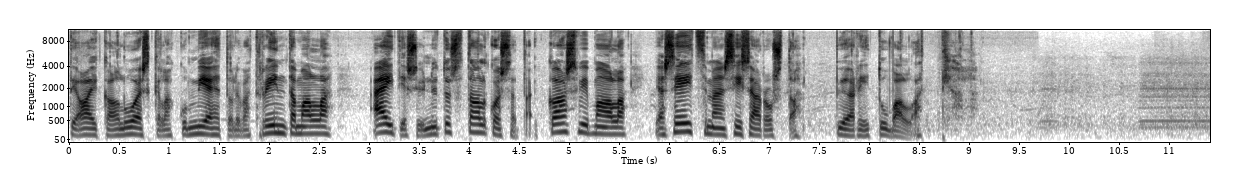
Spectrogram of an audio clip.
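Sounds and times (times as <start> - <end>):
speech: 0.0 - 9.0
train clattering along railway track: 7.2 - 11.3.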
